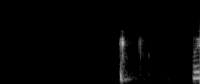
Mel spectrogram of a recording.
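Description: Dead silence, then a short sharp click about a second in, followed by a voice starting to speak at the very end.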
